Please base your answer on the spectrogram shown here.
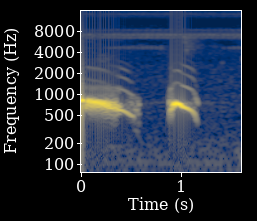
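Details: Spotted dove lure call meant to draw other doves into calling: one long, slightly falling purred coo followed by a short arched coo, clean and loud with no other sounds.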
